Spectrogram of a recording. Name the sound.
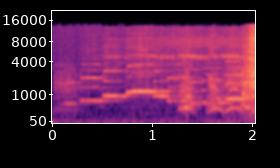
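dogs barking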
